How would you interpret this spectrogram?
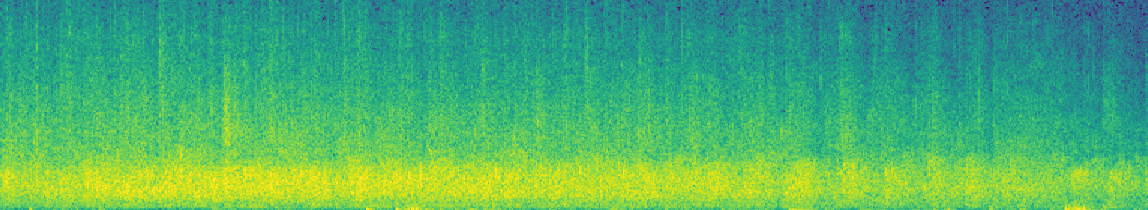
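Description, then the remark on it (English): Sustained audience applause welcoming panelists at ENC, a dense, steady wash of many hands clapping at an even level for several seconds, tapering slightly toward the end with no voices over it. “So would you, again, just by applause, would you just welcome them here today to ENC.”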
